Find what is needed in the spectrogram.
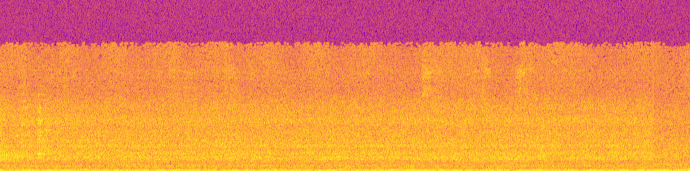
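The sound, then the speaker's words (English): A big, loud air conditioning unit runs steadily, a deep rumbling drone with a broad hiss above it, holding an even level throughout with no voices or breaks. “I'm fighting a big-ass fucking air conditioning, so y'all let me know if y'all hear that.”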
